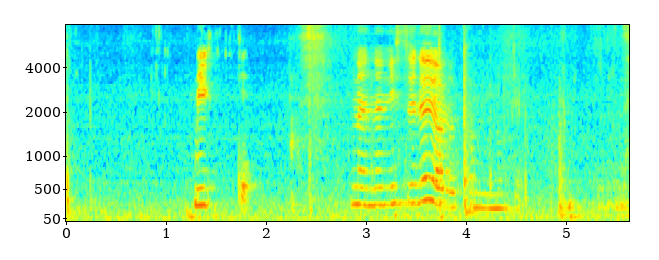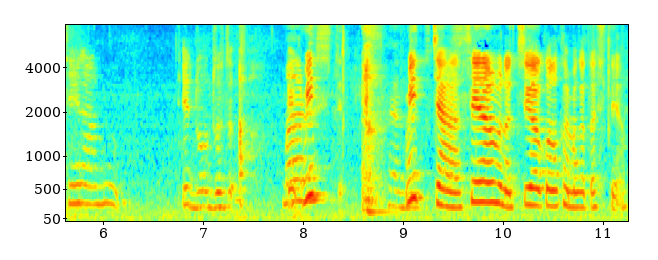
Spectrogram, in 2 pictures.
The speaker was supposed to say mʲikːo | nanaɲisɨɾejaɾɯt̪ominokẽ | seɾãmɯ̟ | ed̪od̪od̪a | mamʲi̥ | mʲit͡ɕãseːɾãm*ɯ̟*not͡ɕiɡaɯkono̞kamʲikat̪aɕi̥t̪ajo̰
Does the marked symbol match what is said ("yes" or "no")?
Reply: yes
